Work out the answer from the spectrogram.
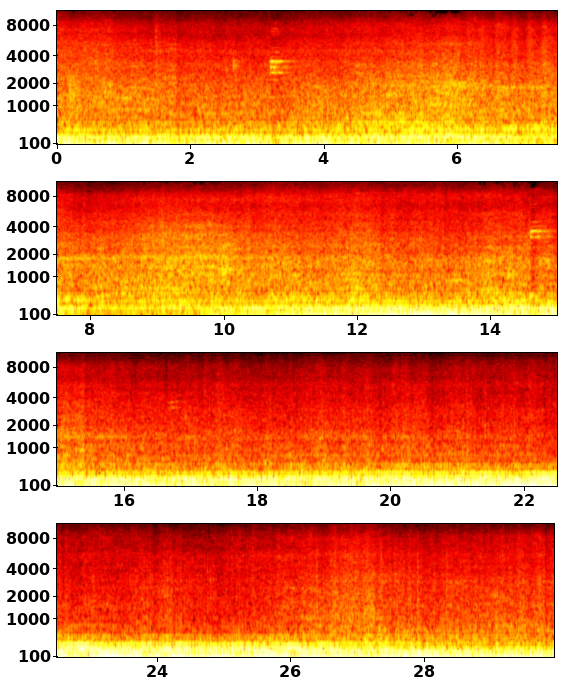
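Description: A container freight train rolls slowly past, its wagons clattering and its wheels giving a few brief squeals. About halfway through, the steady low hum of an approaching diesel locomotive's engine builds and takes over.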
